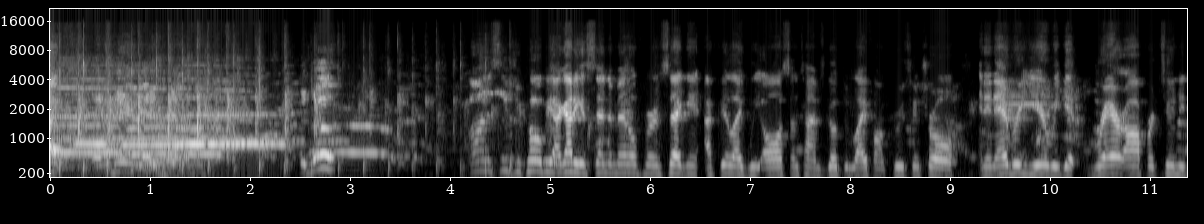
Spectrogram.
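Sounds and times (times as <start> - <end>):
audience applause: 0.0 - 5.6
speech: 4.4 - 11.3.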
